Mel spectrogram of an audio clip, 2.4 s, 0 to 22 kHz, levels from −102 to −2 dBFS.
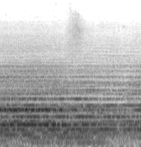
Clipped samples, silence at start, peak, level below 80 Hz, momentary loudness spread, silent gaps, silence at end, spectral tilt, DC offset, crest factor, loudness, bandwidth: under 0.1%; 0 s; -14 dBFS; -58 dBFS; 9 LU; none; 0 s; -7 dB/octave; under 0.1%; 14 dB; -28 LUFS; 9.4 kHz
